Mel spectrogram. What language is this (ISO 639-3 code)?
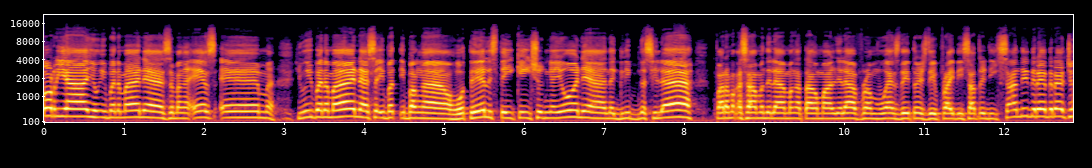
fil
